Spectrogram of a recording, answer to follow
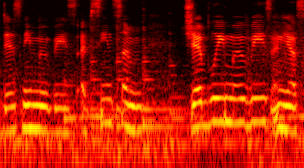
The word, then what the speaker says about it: Ghibli: if you guys want to know the actual pronunciation it's Ghibli because I read the kind of blah blah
